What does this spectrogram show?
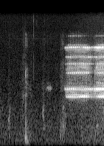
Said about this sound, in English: Answer the f***ing phone, family.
